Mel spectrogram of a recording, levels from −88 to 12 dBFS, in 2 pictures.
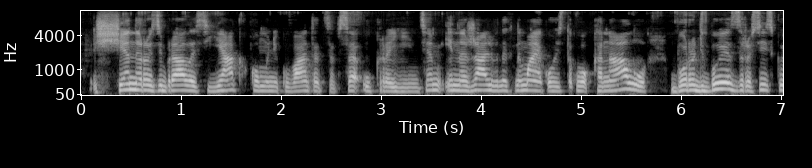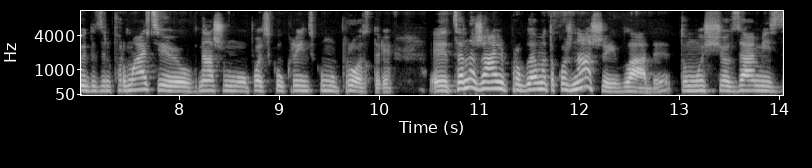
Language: Ukrainian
